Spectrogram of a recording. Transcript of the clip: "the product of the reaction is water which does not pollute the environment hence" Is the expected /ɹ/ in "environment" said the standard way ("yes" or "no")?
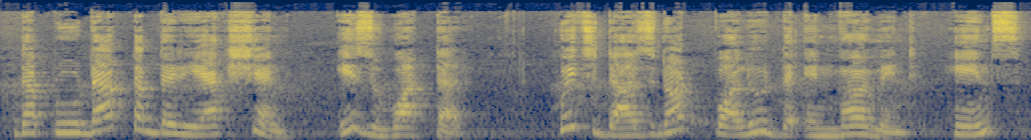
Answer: no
